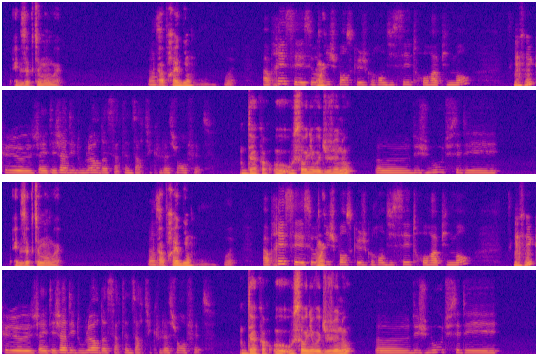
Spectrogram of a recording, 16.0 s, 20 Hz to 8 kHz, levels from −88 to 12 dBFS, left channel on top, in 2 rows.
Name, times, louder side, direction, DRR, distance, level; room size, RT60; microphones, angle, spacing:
voice 1, 0.2-0.9 2.3-2.9 4.7-4.9 7.7-8.0 11.6-13.3, right 2 dB, 20° right, 0.5 m, -20 dB
voice 2, 2.2-3.5 3.9-7.4 7.9-11.2 13.6-15.4, right 2 dB, 40° right, 0.9 m, -29 dB
3.7 x 3.4 x 4.2 m
head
